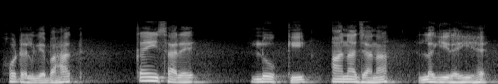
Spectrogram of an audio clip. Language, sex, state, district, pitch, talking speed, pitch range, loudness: Hindi, male, Uttar Pradesh, Muzaffarnagar, 110 Hz, 145 wpm, 105-125 Hz, -15 LUFS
